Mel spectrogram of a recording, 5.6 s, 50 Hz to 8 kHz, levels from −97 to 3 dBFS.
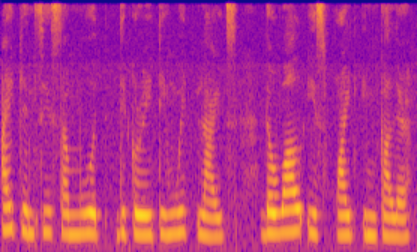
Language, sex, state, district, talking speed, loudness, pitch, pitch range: English, female, Nagaland, Kohima, 150 wpm, -16 LUFS, 195 Hz, 185-210 Hz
